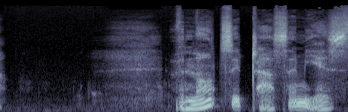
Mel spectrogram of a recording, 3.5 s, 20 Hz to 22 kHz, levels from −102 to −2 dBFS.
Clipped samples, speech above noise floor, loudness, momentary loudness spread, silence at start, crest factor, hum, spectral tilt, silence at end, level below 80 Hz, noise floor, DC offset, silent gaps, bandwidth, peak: under 0.1%; 42 dB; -29 LUFS; 20 LU; 0 s; 20 dB; none; -3 dB/octave; 0 s; -66 dBFS; -71 dBFS; under 0.1%; none; 19 kHz; -12 dBFS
